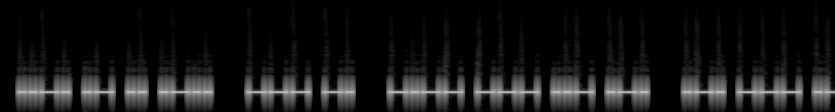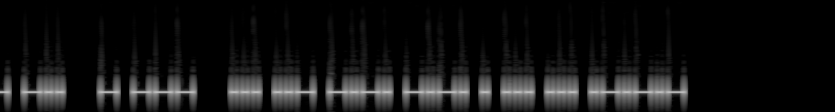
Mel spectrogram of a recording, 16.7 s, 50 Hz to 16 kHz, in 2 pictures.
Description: Morse code, heard as a keyed tone, about 22 wpm, 700 Hz. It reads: FAIL ON YOUR ROAD TO SUCCESS.
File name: Difficult Sentences with Hints - 22wpm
